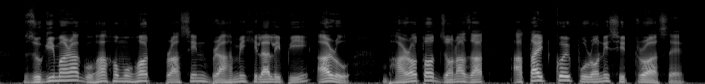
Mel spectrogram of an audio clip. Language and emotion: Assamese, neutral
